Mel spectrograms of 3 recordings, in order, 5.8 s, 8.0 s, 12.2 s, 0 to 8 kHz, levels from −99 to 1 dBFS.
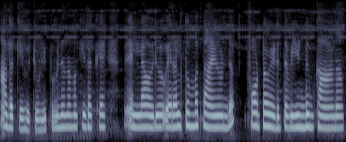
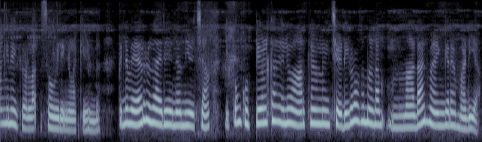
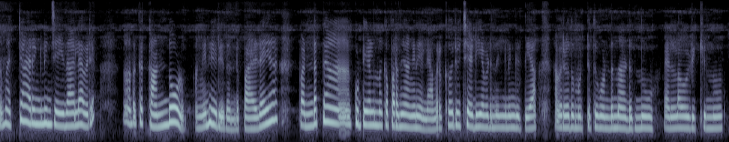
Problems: background sounds at intervals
